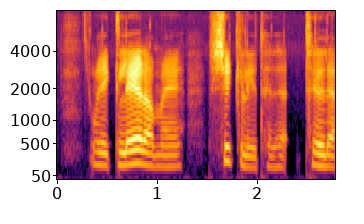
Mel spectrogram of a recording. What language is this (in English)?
Norwegian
